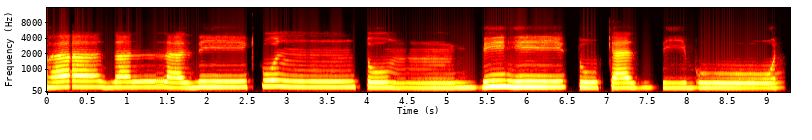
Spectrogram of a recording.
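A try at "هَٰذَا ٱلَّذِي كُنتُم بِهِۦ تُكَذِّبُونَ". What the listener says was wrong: nunnya jangan dijelaskan ya karena ini bukan izhar Tetapi dia adalah ikhfa ya samarkan nunnya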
